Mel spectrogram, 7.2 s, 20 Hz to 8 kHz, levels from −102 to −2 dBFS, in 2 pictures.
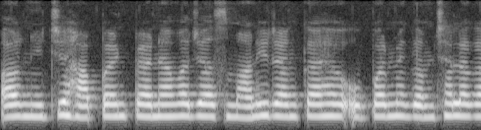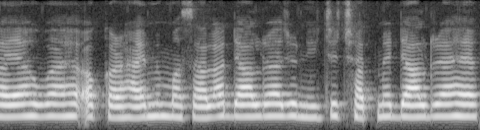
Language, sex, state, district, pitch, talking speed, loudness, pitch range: Hindi, female, Chhattisgarh, Bastar, 240 Hz, 265 wpm, -16 LUFS, 235-245 Hz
